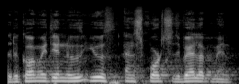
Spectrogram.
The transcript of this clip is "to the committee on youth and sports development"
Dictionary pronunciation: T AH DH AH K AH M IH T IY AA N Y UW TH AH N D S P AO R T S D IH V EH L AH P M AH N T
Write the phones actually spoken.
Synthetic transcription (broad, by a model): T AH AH K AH M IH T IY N Y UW T AH N D S P AO R T S D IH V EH L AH P M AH N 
